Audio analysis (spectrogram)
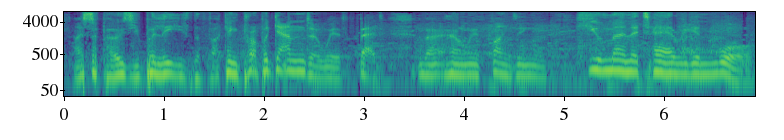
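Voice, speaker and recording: A man's voice: fairly high pitch, creaky, voice pushed up. A man voicing a furious, self-righteous teenage boy revolutionary who rants indignantly, in a comic dramatic reading. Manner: ranting, indignant, drawn-out stresses. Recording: loud music behind the voice.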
